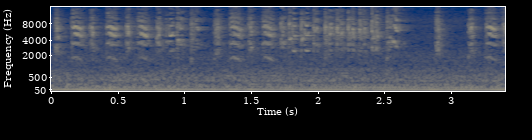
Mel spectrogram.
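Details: Little spiderhunter in fast chattering song, used to prompt quiet birds: high, sharp notes repeated several times a second in uneven bursts over a faint low hum.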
